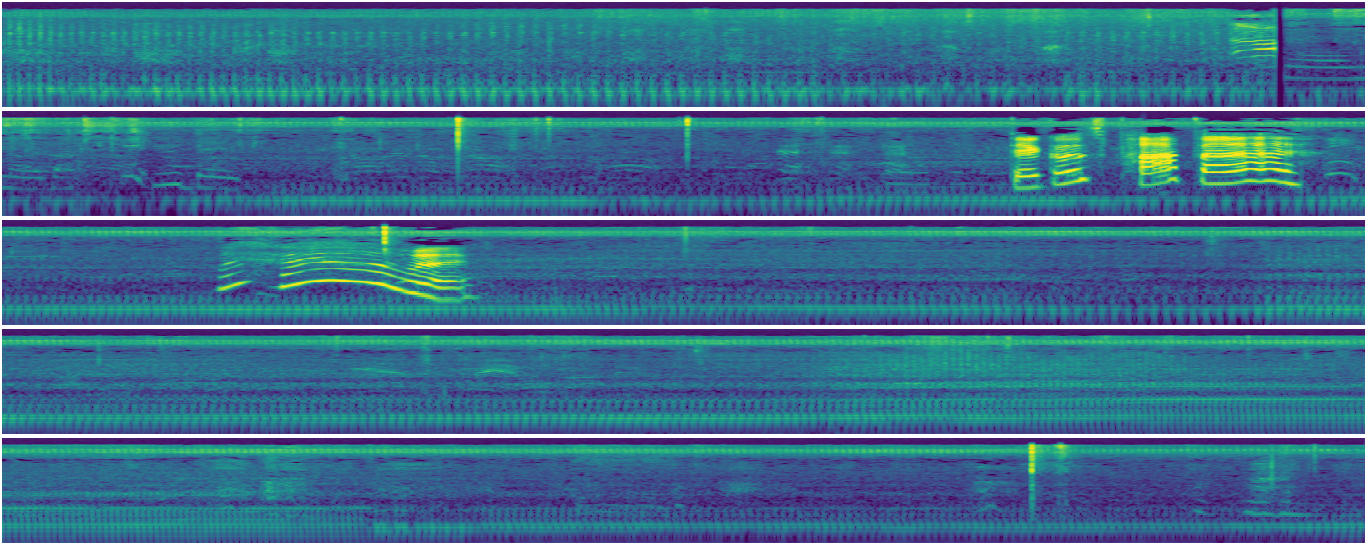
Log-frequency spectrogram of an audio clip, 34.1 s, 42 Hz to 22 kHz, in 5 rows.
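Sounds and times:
quad bike engine running: 0.0s - 34.0s.

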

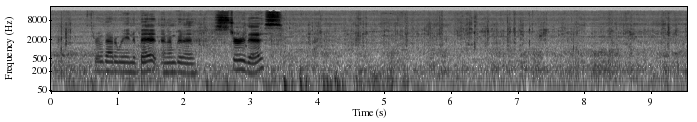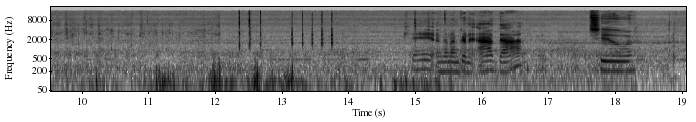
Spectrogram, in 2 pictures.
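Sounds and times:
steady low rumble: 0.0s - 19.0s
plastic spoon stirring in bowl: 2.3s - 13.7s.

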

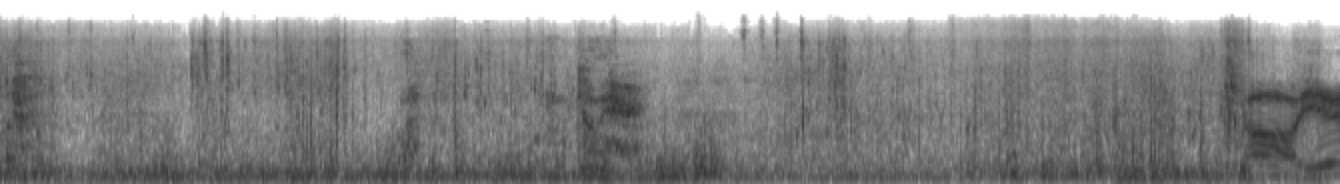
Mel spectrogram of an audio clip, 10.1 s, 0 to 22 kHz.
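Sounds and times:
water splashing against hull: 0.0s - 10.0s
wind buffeting microphone: 0.0s - 10.0s.

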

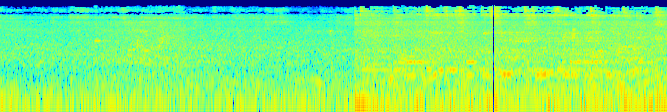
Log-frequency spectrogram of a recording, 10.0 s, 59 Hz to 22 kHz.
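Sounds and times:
city road traffic hum: 0.0s - 10.0s
indistinct voices: 5.3s - 10.0s.

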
